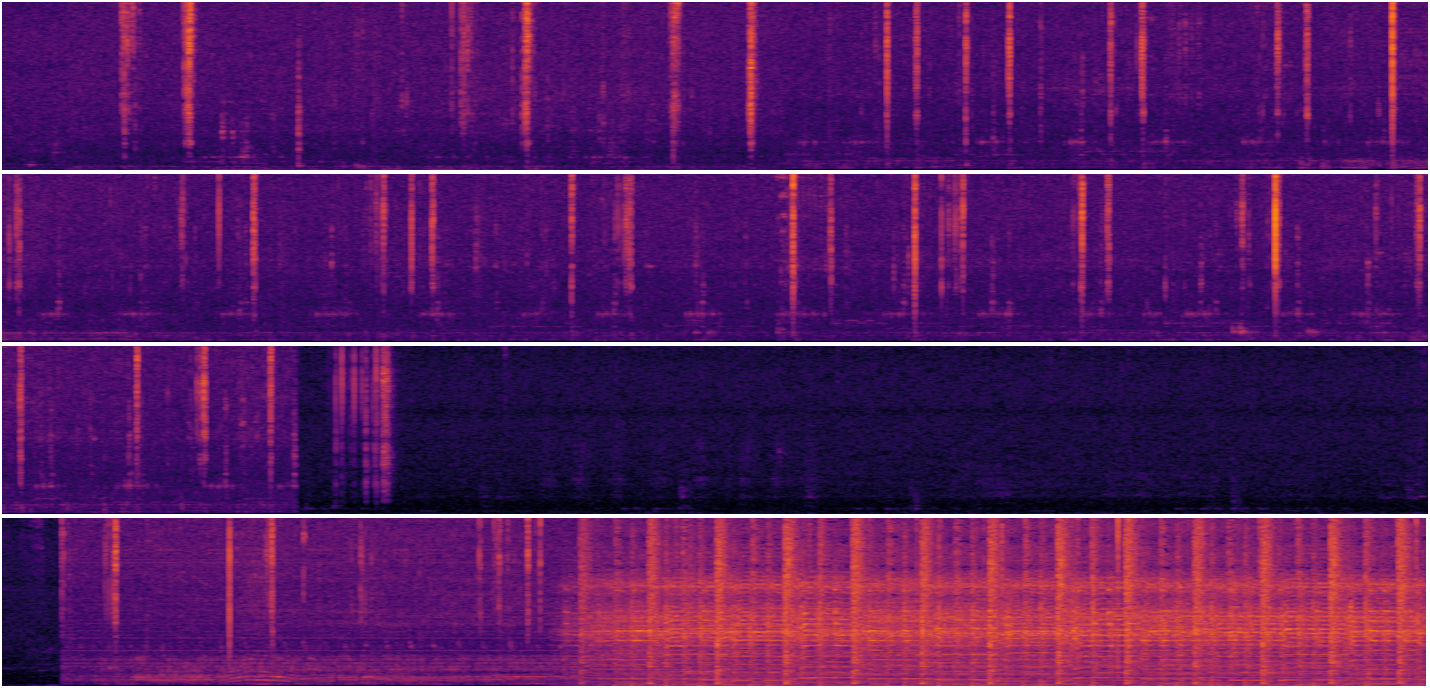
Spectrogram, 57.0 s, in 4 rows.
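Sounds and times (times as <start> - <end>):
fruit pieces snapping apart: 1.2 - 2.0, 4.5 - 5.4.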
